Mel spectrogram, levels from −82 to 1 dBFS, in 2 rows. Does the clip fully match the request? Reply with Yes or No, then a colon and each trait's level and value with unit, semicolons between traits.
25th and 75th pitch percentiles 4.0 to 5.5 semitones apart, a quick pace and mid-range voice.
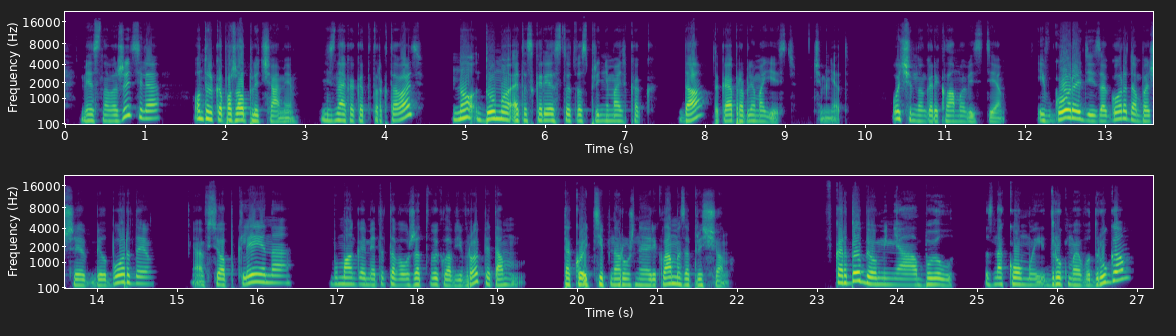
No: average, 4.4 semitones; average, 130 wpm; medium, 180 Hz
